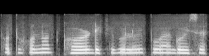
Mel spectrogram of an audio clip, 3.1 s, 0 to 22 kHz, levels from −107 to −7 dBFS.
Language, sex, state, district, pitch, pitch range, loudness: Assamese, female, Assam, Sonitpur, 235 Hz, 230-250 Hz, -15 LUFS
